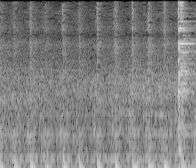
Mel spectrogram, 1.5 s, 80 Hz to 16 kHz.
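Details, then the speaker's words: DM125 single-cylinder motorcycle after repair of loud engine noise caused by worn piston: even steady low pulse about six beats a second at idle, no heavy knock; noise gone, running healthy. "listo y como pueden ver pues ya ya se le quitó el el ruido ya se le quitó el ruido a la moto amigos"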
